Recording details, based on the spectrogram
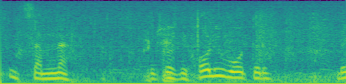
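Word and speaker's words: Itzamná: And how do you pronounce it? Itzamna.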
